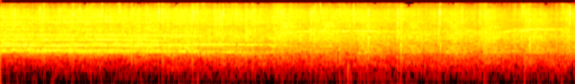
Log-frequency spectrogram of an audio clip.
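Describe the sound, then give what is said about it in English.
Steady, loud audience applause for Ken Jennings fills the whole stretch, a dense patter of many hands clapping with some faint whoops or cheers rising above it, easing slightly toward the end. “But anyway, let's hear it for Ken Jennings, everybody.”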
